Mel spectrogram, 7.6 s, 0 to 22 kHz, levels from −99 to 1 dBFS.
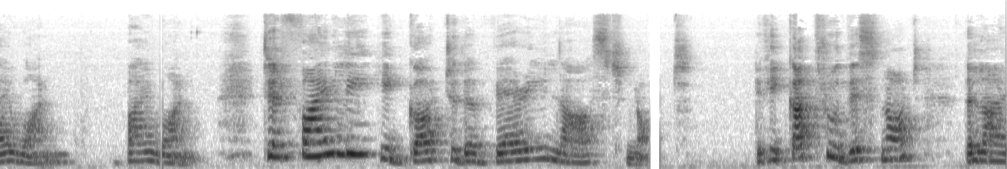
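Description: Brief holes cut into the sound at 1.21 s, about 20 ms, and from 4.88 to 4.96 s, about 80 ms, then resume further on, likely a Bluetooth dropout from lost wireless packets.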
